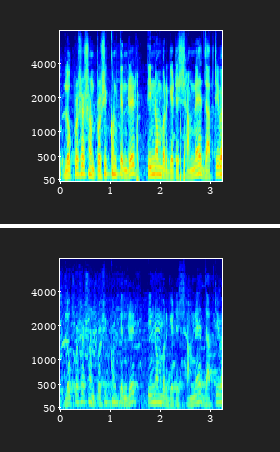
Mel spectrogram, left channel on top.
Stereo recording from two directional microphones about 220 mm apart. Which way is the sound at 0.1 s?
45° left (ahead or behind).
